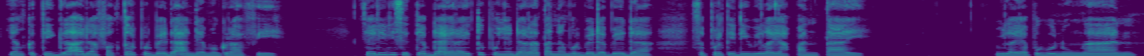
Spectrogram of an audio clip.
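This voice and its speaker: Young woman, student presenter, scripted lesson delivery, methodical, soft dark tone, little pitch movement. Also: little pitch movement, normal speed, no room sound, clean studio sound. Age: young adult. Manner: methodical, enumerating points.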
